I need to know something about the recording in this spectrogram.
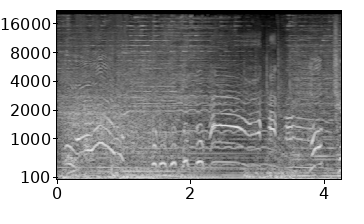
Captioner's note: laughing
